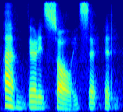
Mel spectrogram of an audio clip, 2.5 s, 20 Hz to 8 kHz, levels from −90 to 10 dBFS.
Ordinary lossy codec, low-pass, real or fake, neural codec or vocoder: MP3, 64 kbps; 7.2 kHz; fake; codec, 16 kHz, 0.3 kbps, FocalCodec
